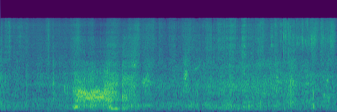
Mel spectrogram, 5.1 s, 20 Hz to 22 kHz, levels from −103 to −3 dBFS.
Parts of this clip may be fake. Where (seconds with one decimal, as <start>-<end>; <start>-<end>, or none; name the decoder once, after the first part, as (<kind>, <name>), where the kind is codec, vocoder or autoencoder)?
0.4-2.3 (autoencoder, DAC-VAE)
